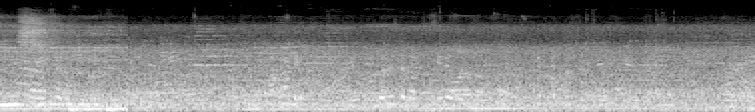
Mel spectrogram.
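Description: A crowd of adults chatters in the background.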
